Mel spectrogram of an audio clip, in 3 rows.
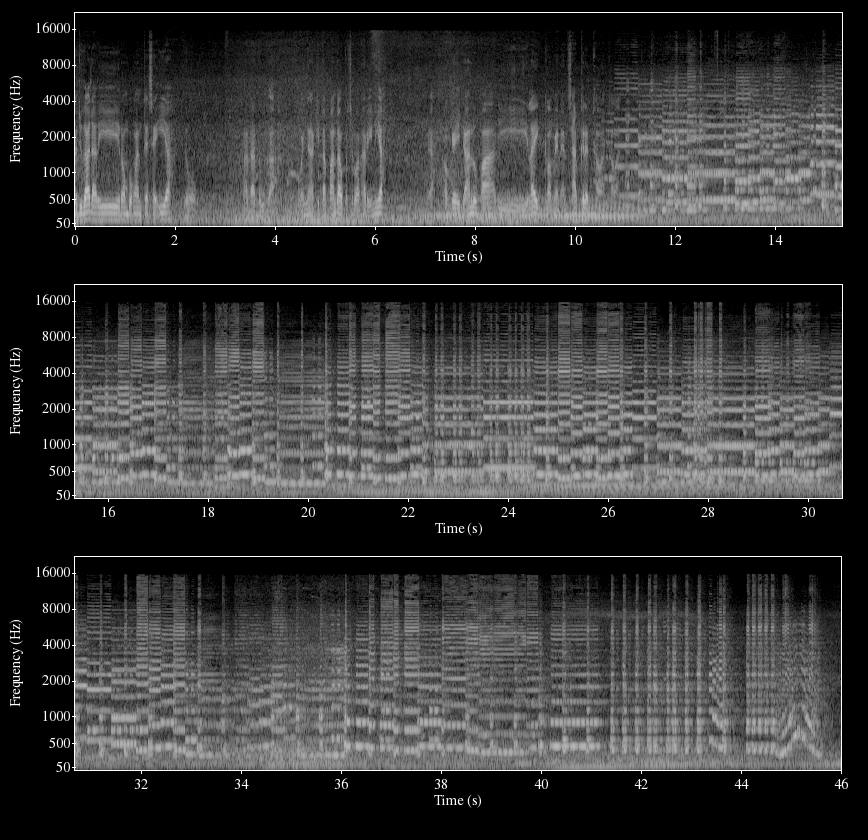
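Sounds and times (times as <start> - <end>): vehicle noise: 0.0 - 46.0
musical air horn melody: 10.4 - 45.7.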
